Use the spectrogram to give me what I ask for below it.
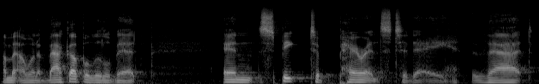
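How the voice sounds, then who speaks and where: A man hosting a podcast interview, listening attentively with frequent affirmations, then framing a measured question. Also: sits low. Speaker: podcast host. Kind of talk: interview conversation.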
